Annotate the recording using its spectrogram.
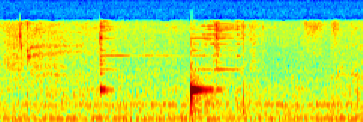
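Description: A small metal measuring cup clinking lightly twice, a bit over half a second apart, each clink leaving a short ring.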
